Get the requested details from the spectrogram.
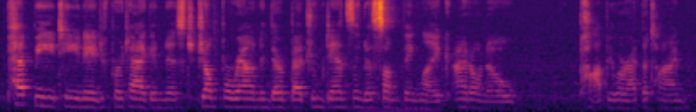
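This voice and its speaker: Against a noisy background, a young woman from Taiwan in her young adult years talks loosely to camera as a vlogger. Her mid-range voice carries a rambling, self-deprecating and dryly funny style.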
